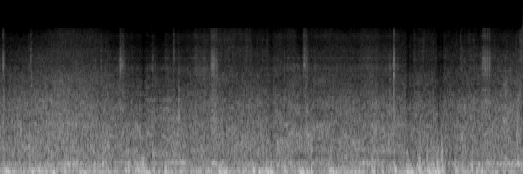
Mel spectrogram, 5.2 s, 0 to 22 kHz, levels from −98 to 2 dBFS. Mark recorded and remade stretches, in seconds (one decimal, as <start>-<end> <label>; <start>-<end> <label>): 0.0-1.1 recorded; 1.1-2.1 remade; 2.1-2.7 recorded; 2.7-4.0 remade; 4.0-5.2 recorded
